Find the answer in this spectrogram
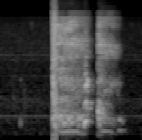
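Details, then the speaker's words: Cough in an adult diagnosed in the ER with bronchospasm and acute bronchitis, plus an acute sinus infection, and prescribed an albuterol inhaler: a single harsh, slightly rattly cough in two bursts. "my diagnosis for the ER was bronchos spasms with acute bronchitis"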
